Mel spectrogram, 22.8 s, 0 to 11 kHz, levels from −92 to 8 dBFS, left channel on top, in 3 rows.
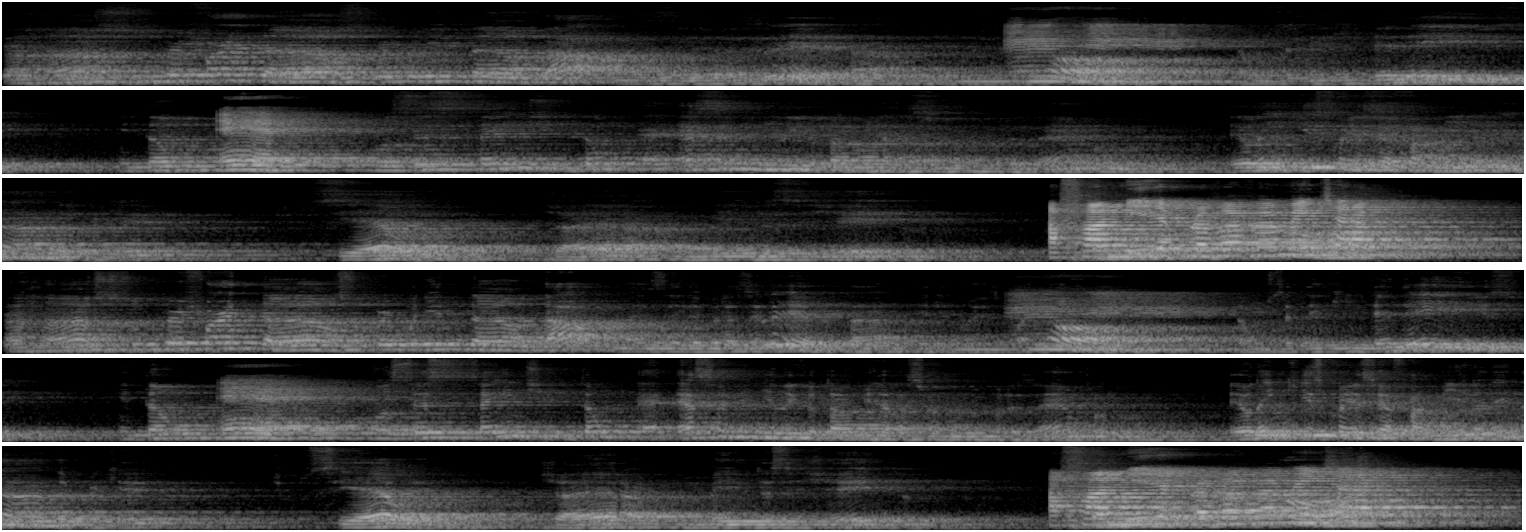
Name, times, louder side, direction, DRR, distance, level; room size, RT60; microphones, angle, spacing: voice 1, 0.0-5.6 6.2-7.5 8.2-8.6 9.4-13.2 13.7-16.0 16.9-17.4 17.9-19.8 20.7-20.9 21.6-22.1, right 2 dB, 80° right, 0 dB, 2.0 m, -37 dB
voice 2, 5.0-5.8 8.7-9.0 20.4-22.1, left 2 dB, 80° left, 0 dB, 1.5 m, -29 dB
10.5 x 7.0 x 5.3 m, 2.5 s
head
